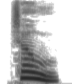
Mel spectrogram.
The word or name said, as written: ಛ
